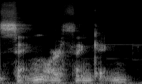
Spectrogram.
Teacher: Ng as in sing or thinking, produced with the velar closure, meaning the back of the tongue presses up against the velum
